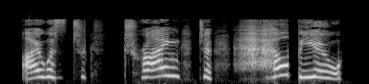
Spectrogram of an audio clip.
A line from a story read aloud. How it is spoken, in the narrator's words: Pip stammered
